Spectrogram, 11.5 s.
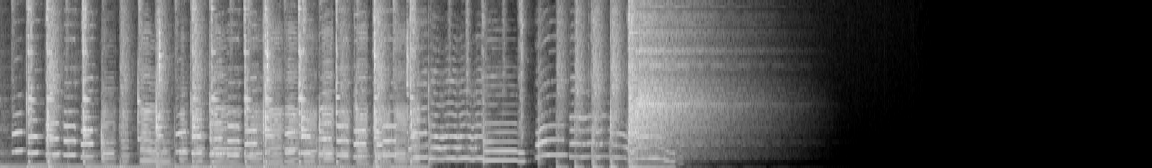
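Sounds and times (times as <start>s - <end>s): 
saxophone: 0.0s - 7.4s
xylophone: 0.0s - 7.4s.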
